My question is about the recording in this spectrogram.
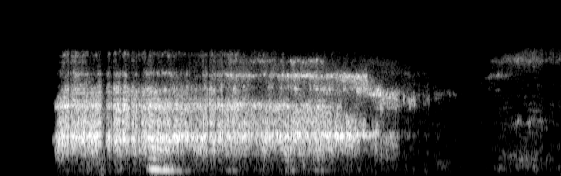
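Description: One long breath out, about two and a half seconds, heard as a steady breathy hiss with no voice in it.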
